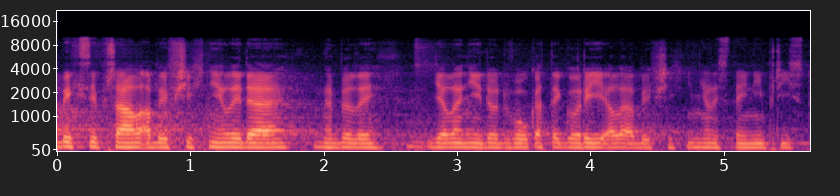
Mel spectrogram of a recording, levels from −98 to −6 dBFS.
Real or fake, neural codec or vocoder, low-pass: real; none; 9.9 kHz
